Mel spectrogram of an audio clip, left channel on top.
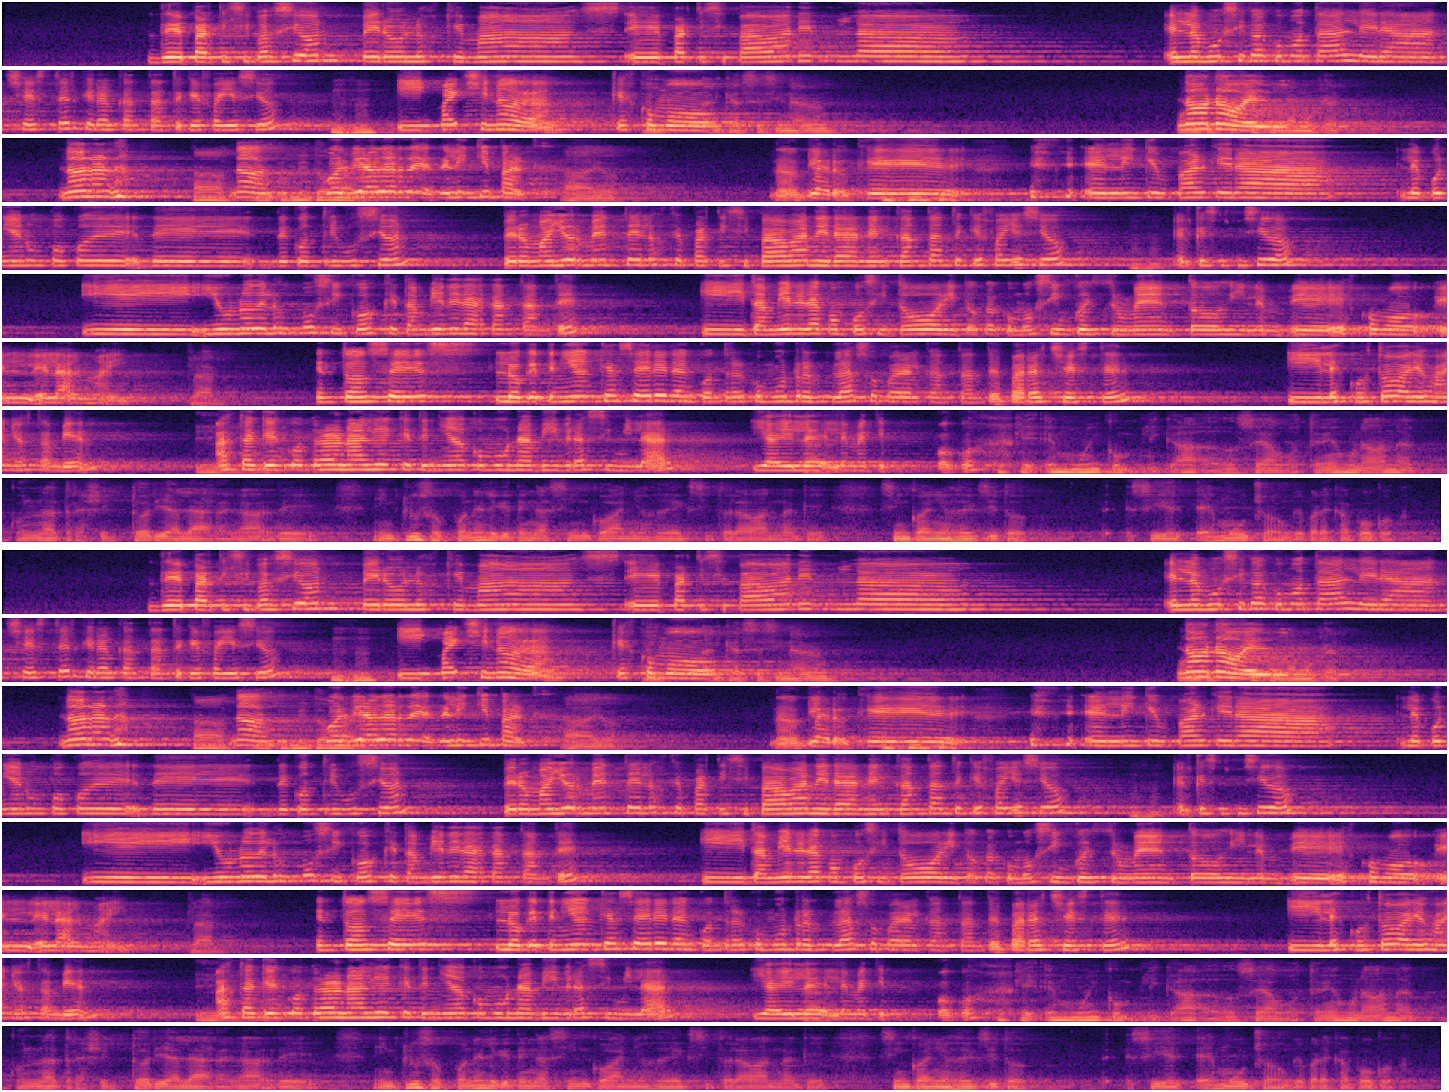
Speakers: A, on the left; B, in the centre.
A: de participación, pero los que más eh, participaban en la, en la música como tal eran Chester, que era el cantante que falleció,
B: Ujú.
A: y Mike Shinoda, que es
B: Al,
A: como...
B: al que asesinaron o
A: No,
B: el que
A: no,
B: se fue
A: el...
B: con la mujer.
A: No, no, no, <laughs>
B: Ah,
A: no,
B: entendí todo
A: volví
B: mal.
A: a hablar de, de Linkin Park.
B: Ah, ahí va.
A: No, claro, que
B: <laughs>
A: <laughs> en Linkin Park era, le ponían un poco de, de, de contribución, pero mayormente los que participaban eran el cantante que falleció,
B: Ujú,
A: el que se suicidó, y, y uno de los músicos que también era cantante y también era compositor y toca como cinco instrumentos y le- eh, es como el, el alma ahí.
B: Claro.
A: Entonces, lo que tenían que hacer era encontrar como un reemplazo para el cantante, para Chester y les costó varios años también,
B: Y
A: hasta
B: es-
A: que encontraron a alguien que tenía como una vibra similar y ahí le,
B: claro,
A: le metimos un poco.
B: Es que es muy complicado, o sea, vos tenés una banda con una trayectoria larga de, incluso ponele que tenga cinco años de éxito la banda, que cinco años de éxito eh, sí es mucho, aunque parezca poco.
